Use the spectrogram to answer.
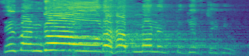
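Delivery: booming quote. Retold or imitated. Retelling a pastor's blessing at the airport, booming proclamation. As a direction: declaim it to the rafters.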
